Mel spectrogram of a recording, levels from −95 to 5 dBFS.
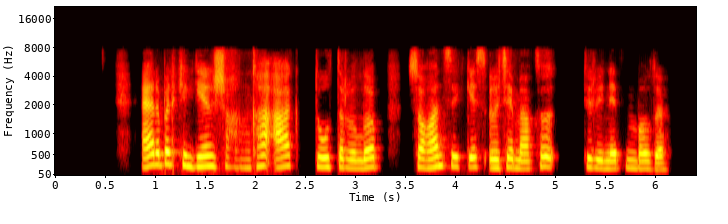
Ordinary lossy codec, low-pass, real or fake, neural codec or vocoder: none; none; fake; codec, 16 kHz, 0.5 kbps, X-Codec, WavLM features, trained on Multilingual LibriSpeech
